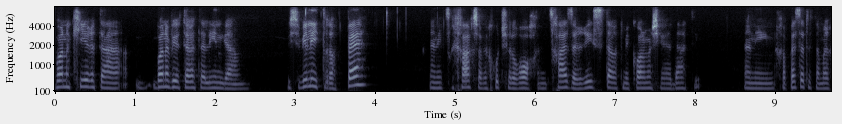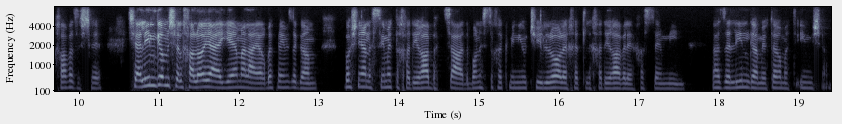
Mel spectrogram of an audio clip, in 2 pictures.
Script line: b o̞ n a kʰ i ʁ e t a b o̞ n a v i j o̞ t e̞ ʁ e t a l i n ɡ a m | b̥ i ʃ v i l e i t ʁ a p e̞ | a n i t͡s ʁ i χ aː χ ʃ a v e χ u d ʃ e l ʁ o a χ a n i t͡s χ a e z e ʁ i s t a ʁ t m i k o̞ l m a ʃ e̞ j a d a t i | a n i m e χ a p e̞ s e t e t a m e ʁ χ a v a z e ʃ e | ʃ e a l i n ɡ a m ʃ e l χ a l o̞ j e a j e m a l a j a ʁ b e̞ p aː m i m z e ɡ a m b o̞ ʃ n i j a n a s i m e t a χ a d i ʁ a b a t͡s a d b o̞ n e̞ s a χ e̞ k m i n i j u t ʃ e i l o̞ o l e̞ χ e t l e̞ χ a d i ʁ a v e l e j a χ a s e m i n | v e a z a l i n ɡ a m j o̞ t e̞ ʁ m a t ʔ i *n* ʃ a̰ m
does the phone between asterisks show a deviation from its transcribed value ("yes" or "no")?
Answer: yes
